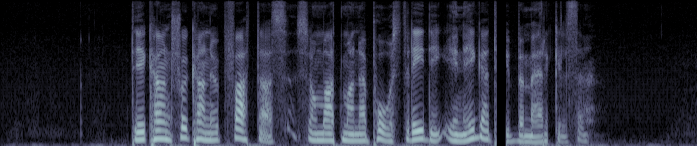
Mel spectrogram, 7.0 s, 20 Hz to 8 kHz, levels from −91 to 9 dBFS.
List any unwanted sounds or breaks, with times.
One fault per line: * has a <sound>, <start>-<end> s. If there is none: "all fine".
* has a dropout, 5.0-5.1 s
